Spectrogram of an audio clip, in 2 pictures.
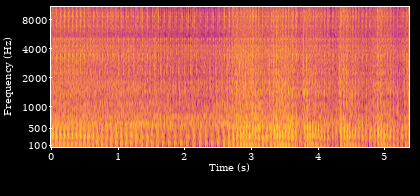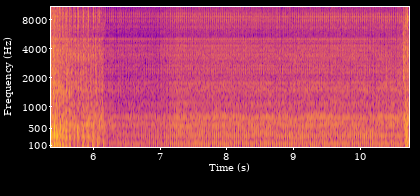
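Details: Honda CRF230F carbureted dirt bike, sat a year with pump gas, no stabilizer, choke on, started after first failed crank: fires and revs in even pops, then settles into a steady idle putter; starts and runs cleanly.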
